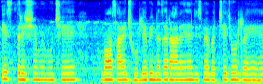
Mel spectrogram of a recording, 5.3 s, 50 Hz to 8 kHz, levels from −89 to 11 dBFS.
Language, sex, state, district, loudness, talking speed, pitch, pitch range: Hindi, female, Chandigarh, Chandigarh, -17 LUFS, 195 wpm, 215 Hz, 210-220 Hz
